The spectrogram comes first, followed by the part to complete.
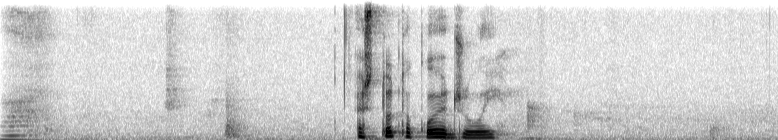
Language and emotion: Russian, neutral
